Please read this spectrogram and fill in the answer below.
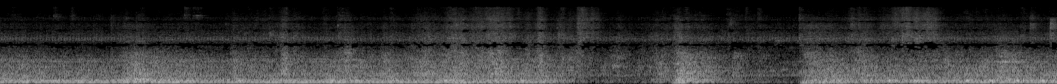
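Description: A low, steady machine hum that fades away about six seconds in, with a brief louder sound just before seven seconds, then cuts back in abruptly at eight seconds.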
